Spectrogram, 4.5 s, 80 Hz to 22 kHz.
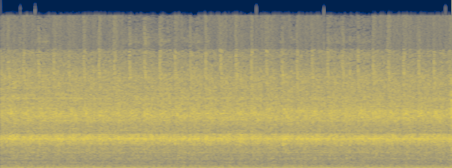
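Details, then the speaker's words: Mechanic's stethoscope screwdriver held to fuel injectors of a V8 with P0300 misfire, mic on the screwdriver end; cylinders one and three called bad, two and four good; steady deep idle with faint even ticking of an injector clicking normally. "so this is number one that's the bad cylinder now we're going to move to number two that's the get cylinder now go to number three bat cylinder and go to number four good cylinder"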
